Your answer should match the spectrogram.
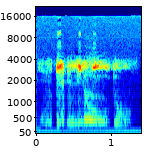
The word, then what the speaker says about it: Bienvenido: Ich würde jetzt spielen wollen, wenn ich das richtig ausspreche, Bienvenido, oder wie? – Bienvenido.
